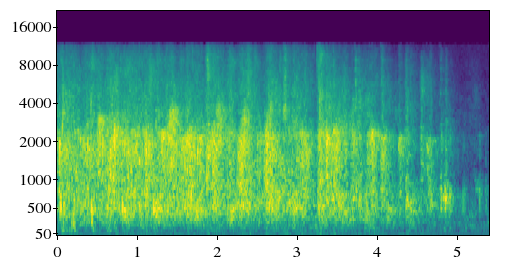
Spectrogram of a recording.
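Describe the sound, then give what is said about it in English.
An audience applauds in a dense, steady wash of many hands clapping, holding strong for several seconds before thinning out and fading toward the end. No one speaks over it. “Thank Give you. Him a round of applause.”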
